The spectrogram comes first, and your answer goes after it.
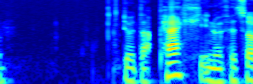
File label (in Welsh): "pell", Welsh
